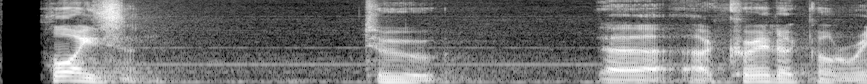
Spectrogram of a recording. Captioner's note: none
